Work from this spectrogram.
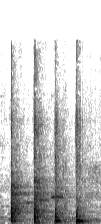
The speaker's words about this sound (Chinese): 说罢，小鸡墩墩带着几个警察上了楼，来到白猿老板的办公室。小鸡墩墩敲响了门房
